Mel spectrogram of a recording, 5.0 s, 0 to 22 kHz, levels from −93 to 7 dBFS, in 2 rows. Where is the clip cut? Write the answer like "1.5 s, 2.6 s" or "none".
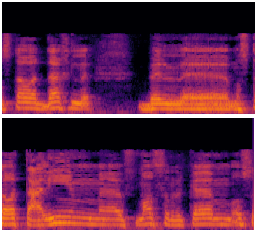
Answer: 3.8 s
